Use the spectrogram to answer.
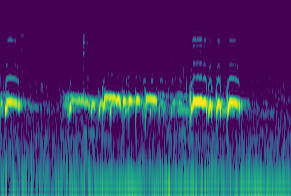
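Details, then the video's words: Loud local zebra dove used for luring and provoking other doves to answer. A brief, faint coo is followed by a long bubbling trill and a louder stuttering phrase. "Perkutut Lokal Gacor SUARA BESAR Ahlinya Bikin Semua Burung Perkutut Langsung Nyaut"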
